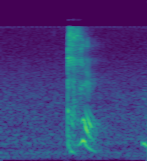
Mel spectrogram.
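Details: Infant girl about to go home: a single short, sharp sneeze followed by a small voiced sound.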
